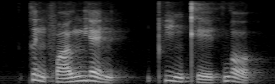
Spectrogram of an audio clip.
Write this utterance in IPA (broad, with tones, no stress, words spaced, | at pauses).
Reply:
kə˥˩nfɑ˧˥ʊ̯n̪jɛ˥˩n | pʰi˥˩ŋkʰe˨˩ɪ̯ kwɔ˥˩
